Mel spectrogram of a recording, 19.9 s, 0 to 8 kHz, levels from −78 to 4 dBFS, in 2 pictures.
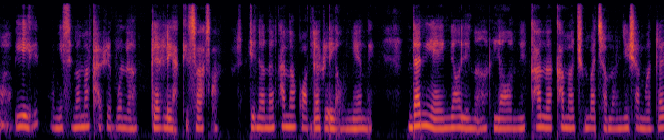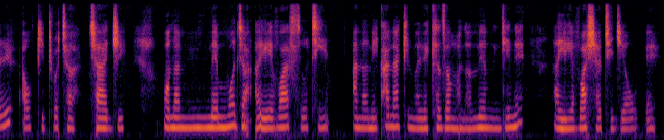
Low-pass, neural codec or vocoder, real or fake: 7.2 kHz; codec, 16 kHz, 1 kbps, FunCodec, trained on Chinese and English, 50 frames a second; fake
